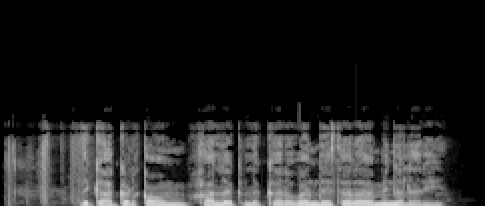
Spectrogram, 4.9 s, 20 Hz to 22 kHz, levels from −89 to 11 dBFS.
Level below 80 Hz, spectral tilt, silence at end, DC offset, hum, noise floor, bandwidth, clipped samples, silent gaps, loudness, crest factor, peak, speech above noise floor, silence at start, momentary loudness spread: -46 dBFS; -6.5 dB/octave; 0.45 s; under 0.1%; none; -31 dBFS; 9.4 kHz; under 0.1%; none; -12 LUFS; 12 dB; 0 dBFS; 20 dB; 0.4 s; 17 LU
